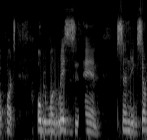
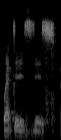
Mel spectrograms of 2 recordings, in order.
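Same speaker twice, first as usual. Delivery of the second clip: menacing Sidious; 9 semitones lower, 5 dB quieter, much slower than usual. Acted. Sidious hologram voice, slow.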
